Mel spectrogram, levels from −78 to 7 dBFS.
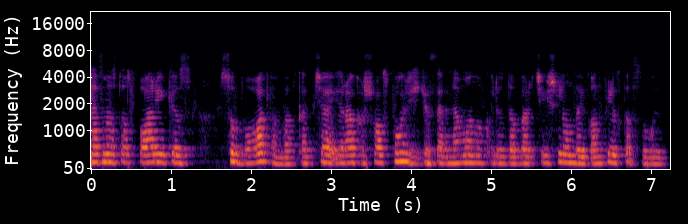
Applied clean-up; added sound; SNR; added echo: neural mask model DeepFilterNet 3.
